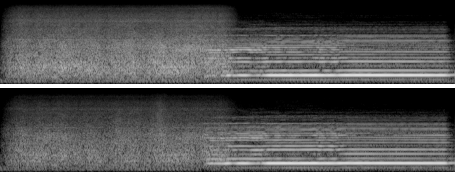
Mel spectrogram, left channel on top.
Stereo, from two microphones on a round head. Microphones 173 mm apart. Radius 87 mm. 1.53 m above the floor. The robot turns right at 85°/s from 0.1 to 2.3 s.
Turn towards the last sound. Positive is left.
turn(degrees=-5)  # may be behind; listen again after turning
